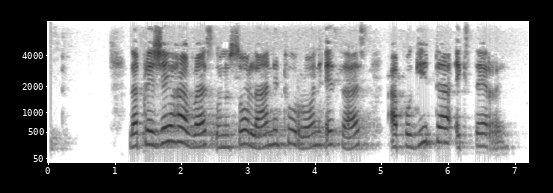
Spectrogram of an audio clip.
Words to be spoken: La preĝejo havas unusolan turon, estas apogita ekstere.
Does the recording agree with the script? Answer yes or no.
yes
